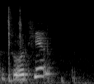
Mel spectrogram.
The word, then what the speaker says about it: 昨: For yesterday we say 昨天 Okay, 昨 yeah, 昨天 yeah. 昨 yeah, how to pronounce it? So we need to pronounce it clearly about the z and then o rising tone.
